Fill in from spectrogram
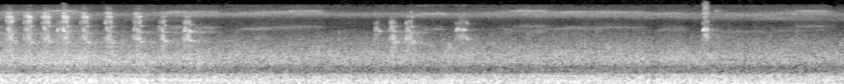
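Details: Newly hatched barn swallow nestlings on the second day of observation give faint, thin, high chirps in a quick run at the start, then a few scattered peeps, over a steady low rumble.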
